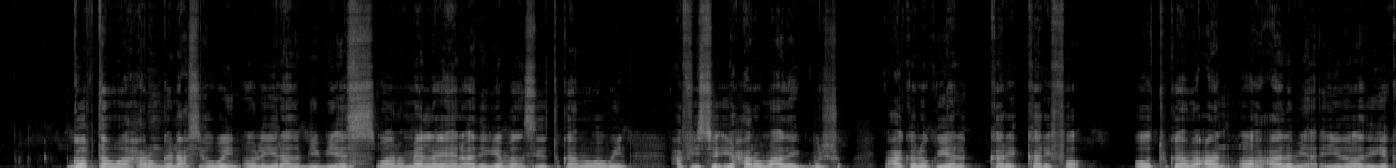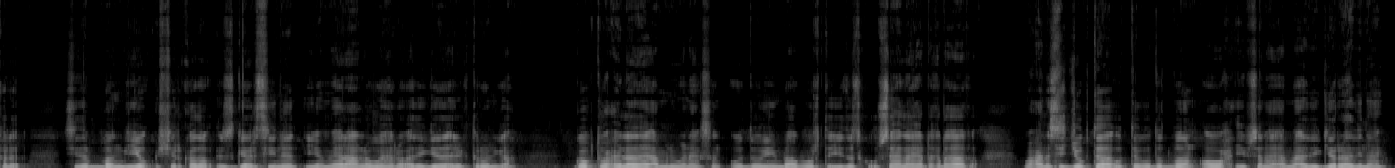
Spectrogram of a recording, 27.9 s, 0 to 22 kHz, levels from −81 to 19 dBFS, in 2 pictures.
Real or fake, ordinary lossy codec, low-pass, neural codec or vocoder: real; none; none; none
